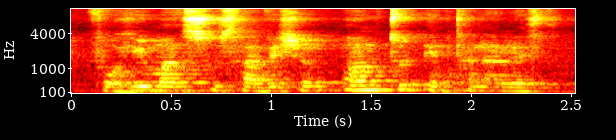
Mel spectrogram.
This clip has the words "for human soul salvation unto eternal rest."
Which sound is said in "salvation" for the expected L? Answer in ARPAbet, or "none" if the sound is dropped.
none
